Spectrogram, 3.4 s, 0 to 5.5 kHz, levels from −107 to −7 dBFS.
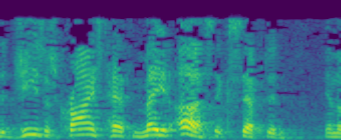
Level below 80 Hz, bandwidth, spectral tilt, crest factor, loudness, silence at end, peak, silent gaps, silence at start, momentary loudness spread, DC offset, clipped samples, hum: -66 dBFS; 5 kHz; -8.5 dB/octave; 16 dB; -22 LUFS; 0 s; -6 dBFS; none; 0 s; 13 LU; under 0.1%; under 0.1%; none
